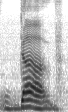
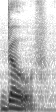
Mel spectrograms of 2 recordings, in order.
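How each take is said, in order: First: The vowel is a short uh sound. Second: The vowel is a long O sound. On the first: A kind of bird. "this O is making a schwa sound. It sounds like a short U" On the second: Jumped headfirst into the water. "if you're talking about swimming"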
